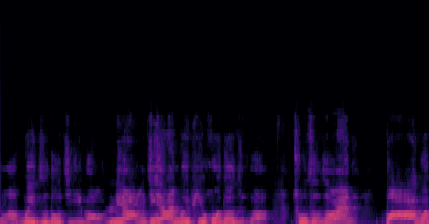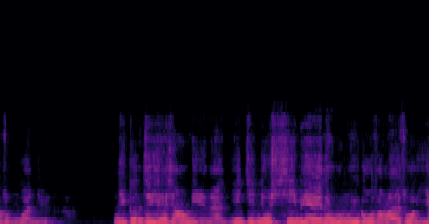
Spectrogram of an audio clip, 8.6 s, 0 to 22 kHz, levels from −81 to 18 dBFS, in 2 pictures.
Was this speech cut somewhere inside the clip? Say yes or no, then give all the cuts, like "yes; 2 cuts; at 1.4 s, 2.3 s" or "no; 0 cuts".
no; 0 cuts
